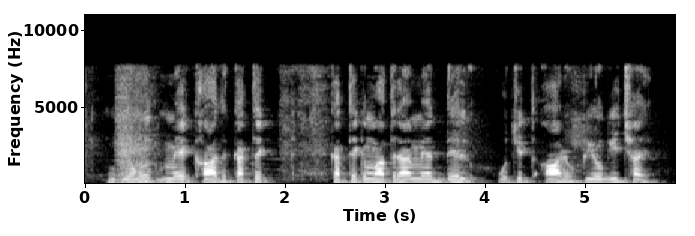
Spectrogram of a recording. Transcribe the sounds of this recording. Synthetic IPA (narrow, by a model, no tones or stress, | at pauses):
d͡ʒoɦʊ̃ːkmẽkʰaːd̪t̪ː | ət̪ɪkmaːt̪ɾamẽd̪ɪlʊt͡ʃɪt̪aːɾʊpjoːɡit͡ʃʰaːeː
